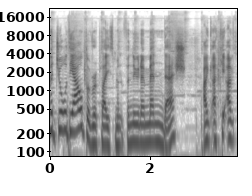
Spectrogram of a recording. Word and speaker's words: Nuno Mendes: jordi alba replacement for nuno mendesh i i i need to say nun mensch that's just exactly how you have to say his name i think kim pembe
